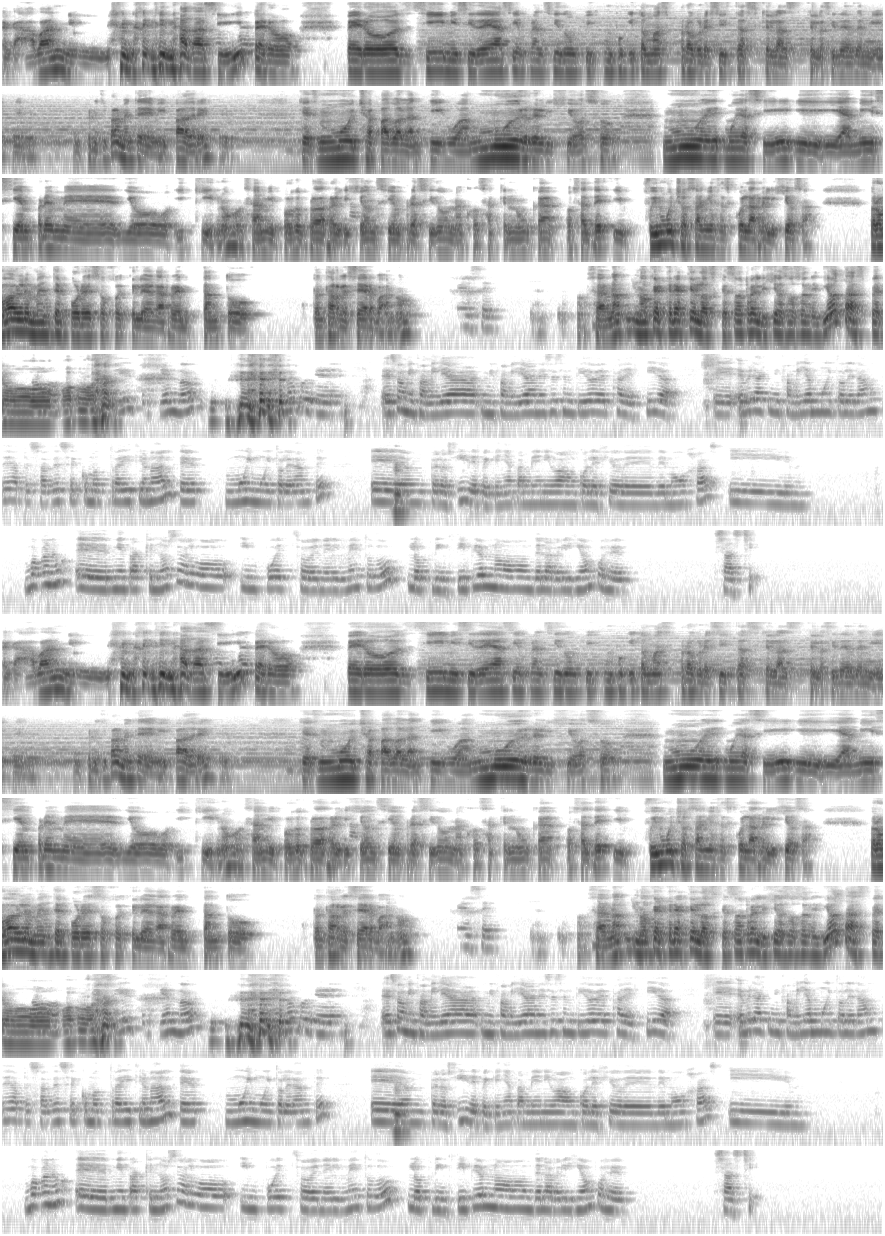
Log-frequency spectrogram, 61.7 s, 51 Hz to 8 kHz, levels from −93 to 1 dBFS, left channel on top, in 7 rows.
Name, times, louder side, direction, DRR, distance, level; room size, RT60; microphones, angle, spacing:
voice 1, 0.0-9.2 9.5-11.1 11.5-29.0 29.5-30.5 32.2-36.4 37.6-38.1, left 3 dB, 80° left, 1.4 m, -30 dB
voice 2, 2.0-2.7 11.6-11.9 21.1-21.2 26.6-26.9 30.2-30.3 31.0-31.4 32.3-33.4 35.5-35.8 36.2-36.6 36.8-37.2 37.7-38.7 39.0-42.0 42.4-47.3 47.7-52.1 53.1-59.1 60.0-60.4, equal, 15° right, 2.0 m, -46 dB
sound 1, 4.1-15.3, left 1 dB, 40° left, 2.1 m, -47 dB
10.5 x 6.8 x 2.6 m
head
